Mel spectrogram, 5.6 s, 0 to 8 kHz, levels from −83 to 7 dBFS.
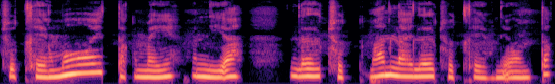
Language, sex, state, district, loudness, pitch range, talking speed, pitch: Mizo, female, Mizoram, Aizawl, -14 LUFS, 180-210 Hz, 130 wpm, 195 Hz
